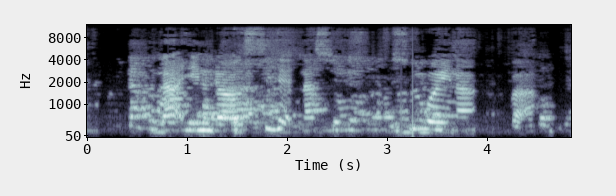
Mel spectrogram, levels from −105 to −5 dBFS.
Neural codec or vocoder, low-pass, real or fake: none; 10.8 kHz; real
